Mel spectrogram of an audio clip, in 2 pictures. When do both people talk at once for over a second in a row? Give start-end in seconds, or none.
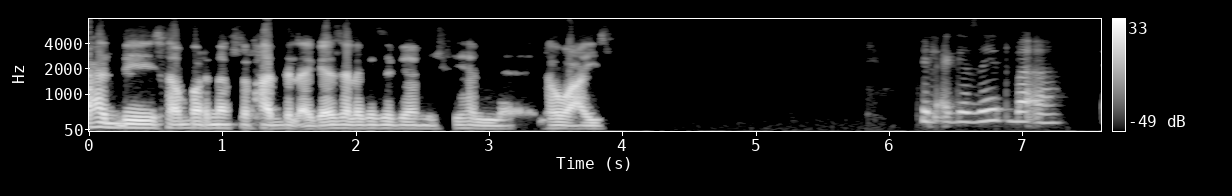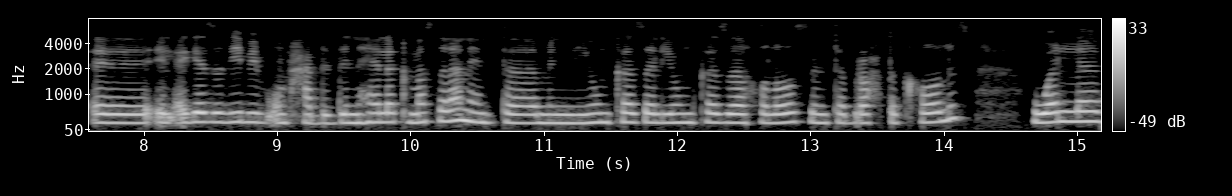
none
